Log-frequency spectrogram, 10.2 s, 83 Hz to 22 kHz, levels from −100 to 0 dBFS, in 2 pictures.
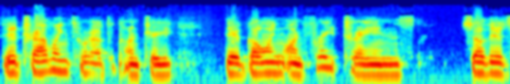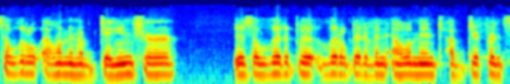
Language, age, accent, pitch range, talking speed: English, 50-69, American, 160-195 Hz, 165 wpm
